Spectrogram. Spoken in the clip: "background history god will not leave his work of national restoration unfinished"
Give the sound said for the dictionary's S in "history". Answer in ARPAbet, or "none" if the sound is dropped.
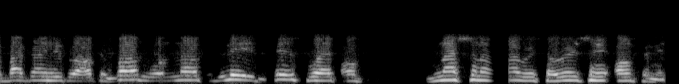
TH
